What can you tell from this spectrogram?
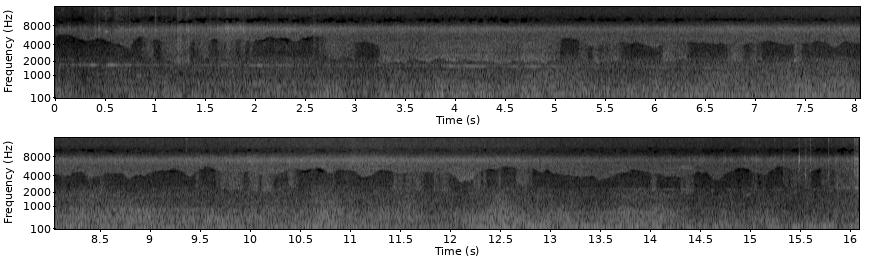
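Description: Ocean surf breaking and washing up the beach, heard as a constant hiss with no distinct impacts.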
